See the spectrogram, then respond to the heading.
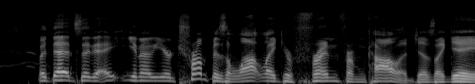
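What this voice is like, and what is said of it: Usual voice. Nothing is said of it.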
